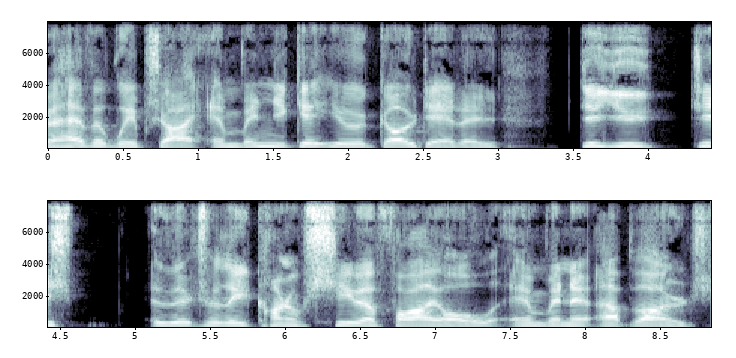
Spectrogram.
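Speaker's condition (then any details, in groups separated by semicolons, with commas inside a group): Cerebral palsy; voice sounds different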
